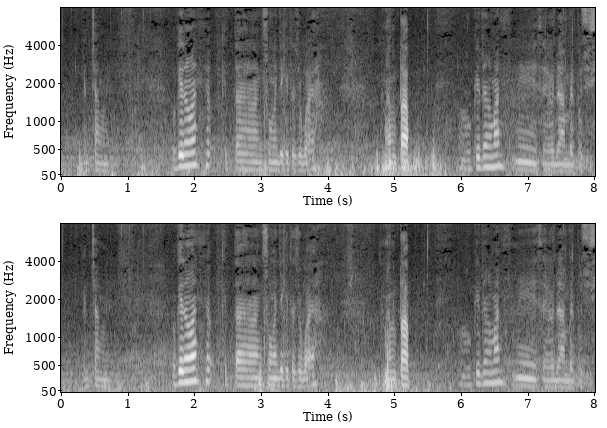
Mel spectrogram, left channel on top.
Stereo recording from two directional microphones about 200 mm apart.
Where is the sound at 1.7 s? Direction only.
10° right (ahead or behind).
